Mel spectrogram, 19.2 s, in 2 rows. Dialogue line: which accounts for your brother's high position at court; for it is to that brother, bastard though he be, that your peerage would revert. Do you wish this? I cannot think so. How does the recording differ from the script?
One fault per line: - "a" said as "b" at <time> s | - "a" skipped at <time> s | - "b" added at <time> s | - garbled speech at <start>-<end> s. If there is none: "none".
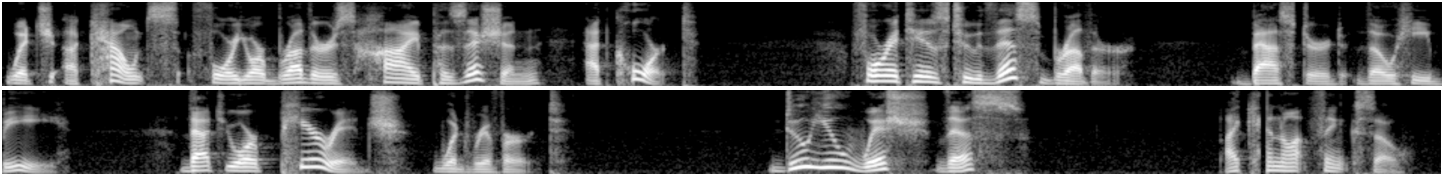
- "that" said as "this" at 6.5 s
